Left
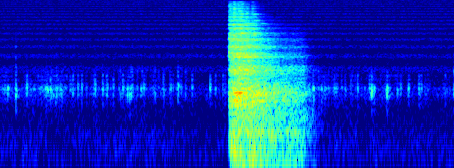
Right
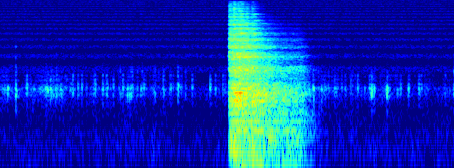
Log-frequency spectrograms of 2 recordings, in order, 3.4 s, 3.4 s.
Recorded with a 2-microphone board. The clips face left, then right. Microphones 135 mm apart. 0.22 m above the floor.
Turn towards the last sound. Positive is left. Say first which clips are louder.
# even
turn(degrees=-5)  # may be behind; listen again after turning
